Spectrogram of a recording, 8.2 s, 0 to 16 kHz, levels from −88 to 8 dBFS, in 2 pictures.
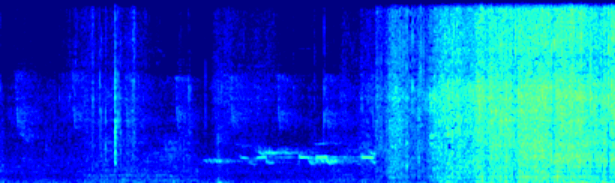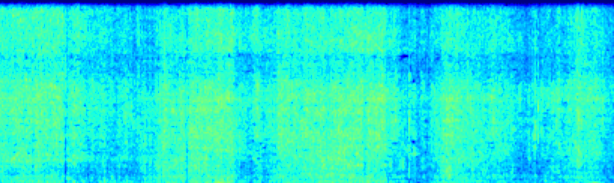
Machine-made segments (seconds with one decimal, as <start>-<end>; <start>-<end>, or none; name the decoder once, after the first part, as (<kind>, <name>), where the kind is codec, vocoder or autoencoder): none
